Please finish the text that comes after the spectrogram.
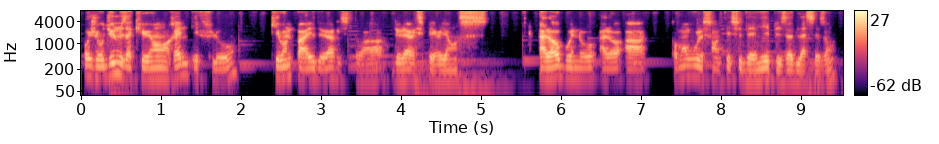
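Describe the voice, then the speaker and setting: A man hosts a podcast in a low voice, reading a clear scripted introduction. Faint music plays behind him. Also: fairly even intonation, moderate pace. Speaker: podcast host.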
